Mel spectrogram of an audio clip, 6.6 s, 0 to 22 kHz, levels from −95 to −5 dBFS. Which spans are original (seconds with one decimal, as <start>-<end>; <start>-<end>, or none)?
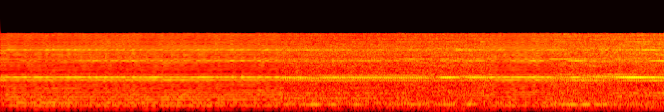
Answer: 2.8-4.9; 5.5-6.6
